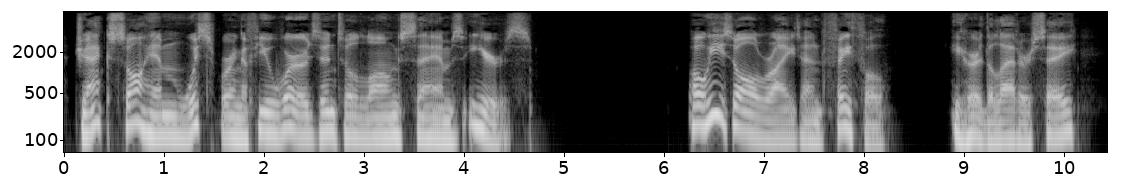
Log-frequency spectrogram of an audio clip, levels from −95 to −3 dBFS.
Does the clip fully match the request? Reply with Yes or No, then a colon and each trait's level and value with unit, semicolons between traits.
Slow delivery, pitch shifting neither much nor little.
Yes: slow, 125 wpm; average, 4.8 semitones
